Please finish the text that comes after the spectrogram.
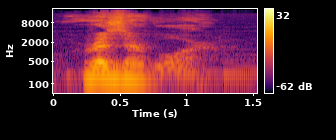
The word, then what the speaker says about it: reservoir: as you can see the third and last syllable is pronounced as voir and the letter a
